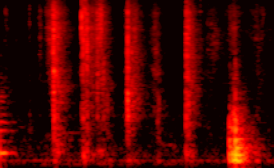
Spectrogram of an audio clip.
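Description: A deck of oracle cards being shuffled in several quiet, soft riffling bursts spaced about half a second apart, close by and with no voices.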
